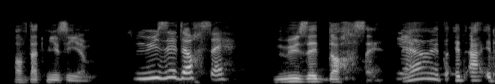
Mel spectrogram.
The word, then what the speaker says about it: Musée d'Orsay: How do you pronounce properly the name of that museum? Musée d'Orsay.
